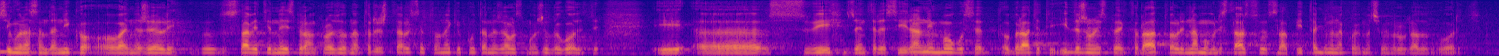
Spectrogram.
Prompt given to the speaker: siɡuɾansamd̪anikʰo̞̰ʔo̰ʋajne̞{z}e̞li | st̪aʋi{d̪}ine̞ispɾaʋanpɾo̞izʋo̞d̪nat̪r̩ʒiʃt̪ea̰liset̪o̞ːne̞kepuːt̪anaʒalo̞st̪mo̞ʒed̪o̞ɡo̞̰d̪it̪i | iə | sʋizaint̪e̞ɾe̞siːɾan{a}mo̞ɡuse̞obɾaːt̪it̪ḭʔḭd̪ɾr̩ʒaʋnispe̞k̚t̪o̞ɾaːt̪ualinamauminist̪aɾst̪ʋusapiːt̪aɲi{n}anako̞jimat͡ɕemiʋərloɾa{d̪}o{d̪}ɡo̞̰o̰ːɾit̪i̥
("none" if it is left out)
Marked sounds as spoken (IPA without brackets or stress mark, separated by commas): ʒ, t̪, i, m, d̪, d̪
